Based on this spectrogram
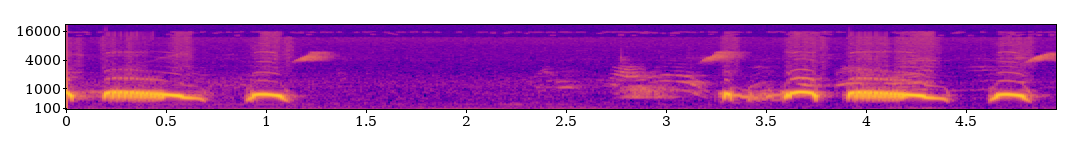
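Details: Morning coo of a spotted dove decoy drawing in wild doves: a long falling coo and a short one, a quiet gap with soft background chirps, then a complete phrase of stutter, coos, long slide and final coo.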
